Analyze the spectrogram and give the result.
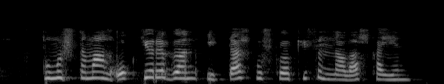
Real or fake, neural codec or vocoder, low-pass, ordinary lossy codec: fake; codec, 44.1 kHz, 3.4 kbps, Pupu-Codec; 5.4 kHz; MP3, 24 kbps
